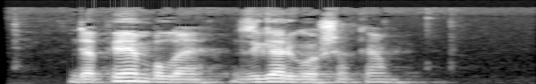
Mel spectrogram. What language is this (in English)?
Central Kurdish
